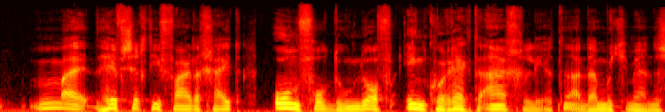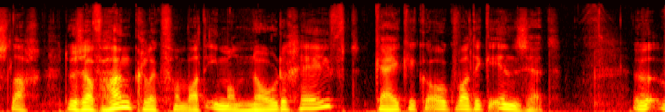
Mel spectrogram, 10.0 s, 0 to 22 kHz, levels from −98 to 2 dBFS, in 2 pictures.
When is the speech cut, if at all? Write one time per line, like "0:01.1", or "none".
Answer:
0:01.9
0:05.3
0:07.7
